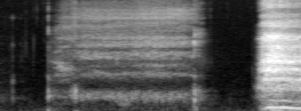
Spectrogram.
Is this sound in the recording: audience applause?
no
